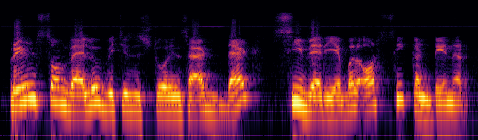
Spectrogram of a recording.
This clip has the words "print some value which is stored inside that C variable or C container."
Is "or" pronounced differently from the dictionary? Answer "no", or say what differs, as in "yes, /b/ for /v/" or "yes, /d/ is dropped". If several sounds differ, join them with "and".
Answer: no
